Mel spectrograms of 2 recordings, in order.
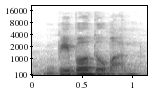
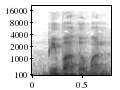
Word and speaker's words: বিবদমান: দুঃখজনক হলো এই শব্দটির উচ্চারণ আমি নিজে বহুকাল বিবাদমান পড়েছি। এমনকি বেদার টেলিভিশনের স্ক্রিপ্টে আমি এটিকে বিবাদমান হিসেবে পেয়েছি এবং সেটি পড়েছি। শুধু তাই নয় অনেক সিনিয়রদের উচ্চারণেও আমি এই শব্দটির উচ্চারণ বিবাদমান শুনেছি। যা সম্পূর্ণ ভুল।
